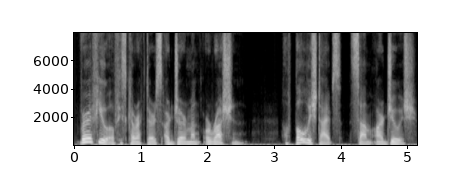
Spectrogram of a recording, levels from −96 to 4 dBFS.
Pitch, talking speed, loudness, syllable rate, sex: 150 Hz, 175 wpm, -19 LUFS, 5.7 syllables/s, male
